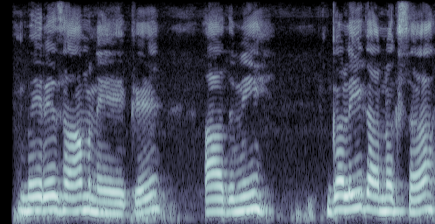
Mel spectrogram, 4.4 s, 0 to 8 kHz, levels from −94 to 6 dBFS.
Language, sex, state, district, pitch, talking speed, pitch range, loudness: Hindi, male, Haryana, Charkhi Dadri, 180 Hz, 95 wpm, 170-190 Hz, -13 LUFS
